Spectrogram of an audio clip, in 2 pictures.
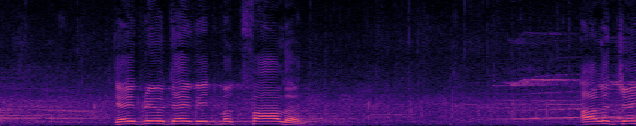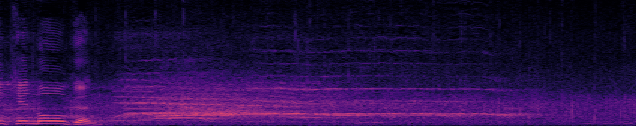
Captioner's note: cheering; cheering; applause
